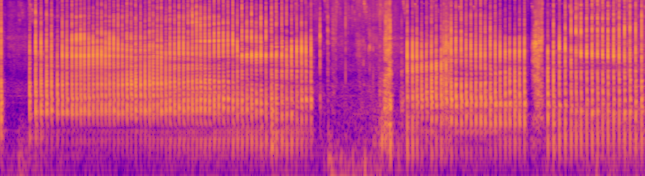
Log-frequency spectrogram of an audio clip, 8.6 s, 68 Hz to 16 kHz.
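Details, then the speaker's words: Halcyon 23 fiberglass sailboat deck tapped with a screwdriver near a screw: quick steady tapping, about ten a second, some spots dull and dead rather than crisp; no squish underfoot; soft core suspected, not confirmed. "Underfoot, it doesn't squish or anything. It's not giving under the pressure of my heels, but it's definitely got a thud to it."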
